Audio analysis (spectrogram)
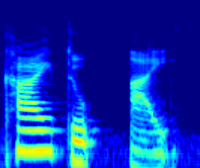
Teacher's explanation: kai had a glottalization of the first sound and went from chi to i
